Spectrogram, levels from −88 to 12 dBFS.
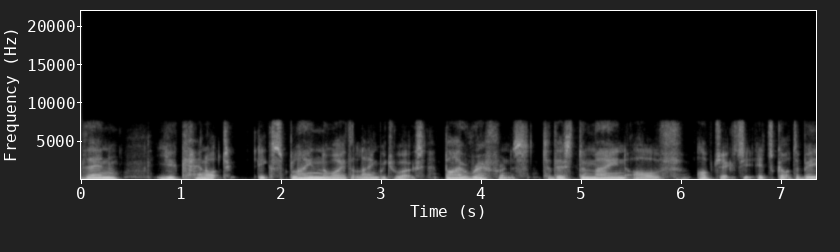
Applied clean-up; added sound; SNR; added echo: none; none; none; none.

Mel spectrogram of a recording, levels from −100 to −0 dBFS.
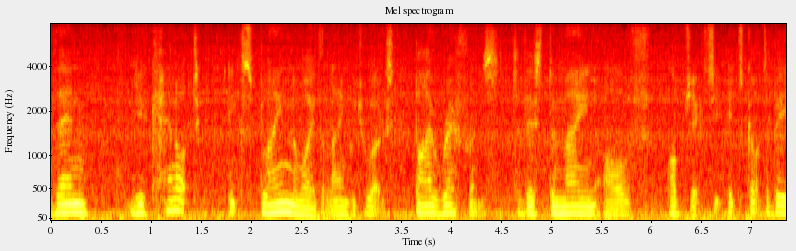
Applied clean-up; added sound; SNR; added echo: none; Motor vehicle (road); 12 dB; none.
